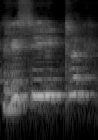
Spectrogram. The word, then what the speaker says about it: receipt: अगला रसीद, जब भी हम लेते हैं भाई मेरी रिसीप्ट दे, रिसीप्ट, रिसीप्ट नहीं होता, रिसीप्ट नहीं होता, ये शुद्ध होता है रिसीट, इसमें पी हो जाता है साइलेंट, इसको पढ़ेंगे रिसीट, पी को नहीं पढ़ेंगे, रिसीट माने रसीद हो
